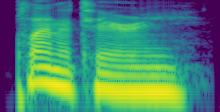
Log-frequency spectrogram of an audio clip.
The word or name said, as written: planetary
